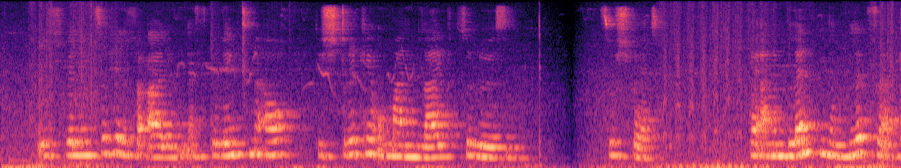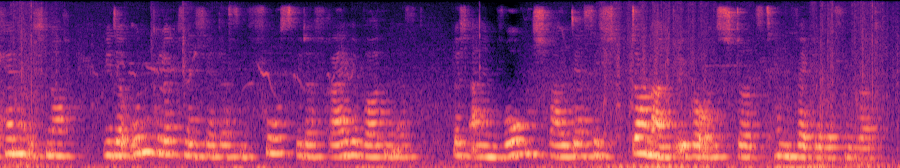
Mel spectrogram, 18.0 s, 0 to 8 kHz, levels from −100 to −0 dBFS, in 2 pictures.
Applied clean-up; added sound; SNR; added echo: none; Bird; 15 dB; reverberation time 0.8 s.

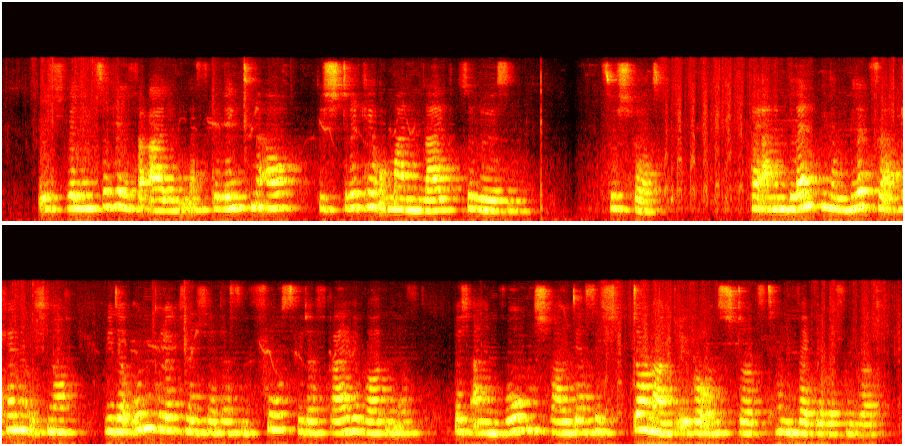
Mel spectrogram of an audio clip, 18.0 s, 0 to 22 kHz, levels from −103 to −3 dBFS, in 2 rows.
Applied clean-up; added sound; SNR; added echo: neural separator model SepFormer DNS4.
